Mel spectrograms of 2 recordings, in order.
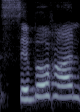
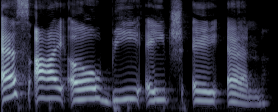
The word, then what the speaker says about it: Siobhan: remember it but I I pronounce it Civohan but I'm pretty sure it's not pronounced like that. Hold on. That was embarrassing. Hold on. Yeah. How do you pronounce that name? Yes. Okay. S I O B H A N. Did y'all know that's pronounced Siobhan? I've been saying C Sibilhan this whole time.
